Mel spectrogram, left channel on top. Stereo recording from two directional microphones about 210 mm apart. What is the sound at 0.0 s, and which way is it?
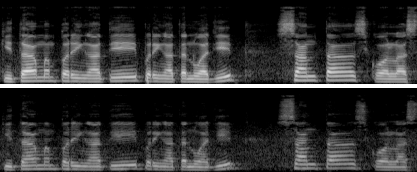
Speech, 40° left (ahead or behind).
